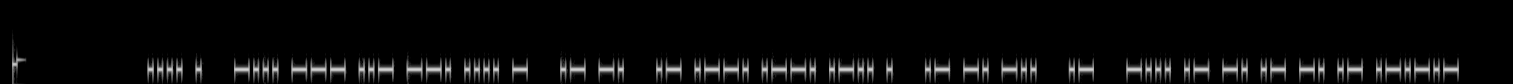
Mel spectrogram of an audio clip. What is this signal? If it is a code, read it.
Morse code, heard as a keyed tone, about 25 wpm, 700 Hz. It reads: HE BOUGHT AN APPLE AND A BANANA.
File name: practice / 25wpm / Sentences with 2-Word Phrases - 25wpm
